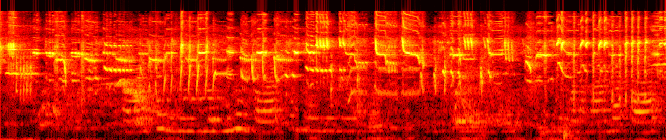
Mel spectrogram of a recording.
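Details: Jongkangan song duel between a wild bird and a caged bird, captured on basic gear; continuous busy chatter of sharp chirps, rattling trills and rising and falling whistles.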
